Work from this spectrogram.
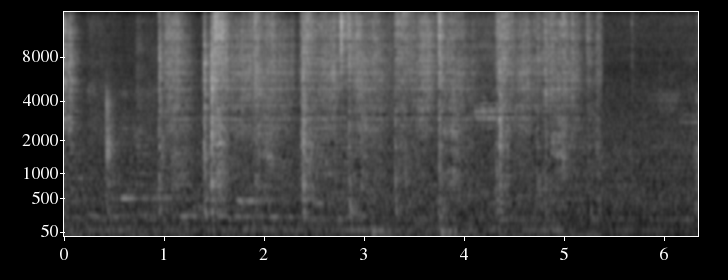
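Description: Wheat grains are dry-roasted in a pan and stirred steadily, giving a quiet, continuous rattle and scrape of grains with repeated light clinks of a utensil against metal.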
